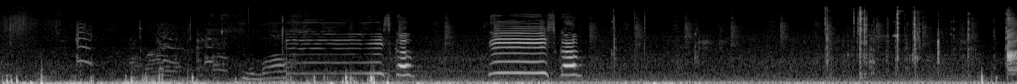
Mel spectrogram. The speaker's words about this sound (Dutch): … eh, roept de koeien.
